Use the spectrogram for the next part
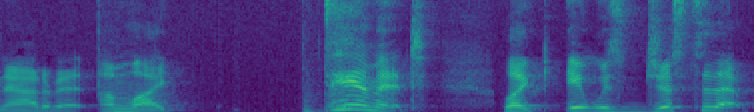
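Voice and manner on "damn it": high, sudden mock outburst; exasperated curse. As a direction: spit out frustration in a higher pitch. Retelling reaction to leaking fuel.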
